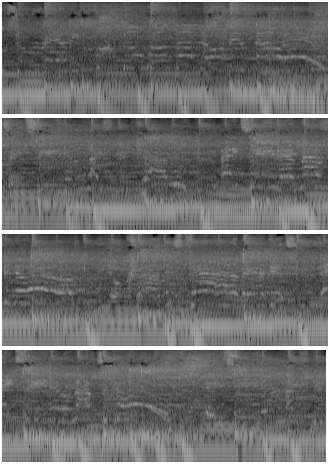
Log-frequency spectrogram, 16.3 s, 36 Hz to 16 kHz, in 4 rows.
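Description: A loud hair metal rock song plays continuously on 1010XL 92.5 FM radio for the whole stretch, with a sustained, full band sound and a wailing lead vocal soaring over the heavy instrumentation.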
